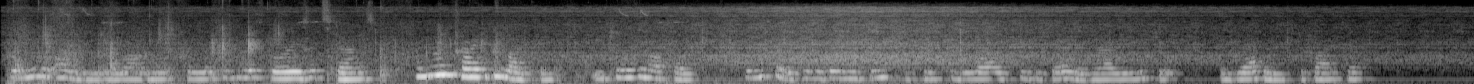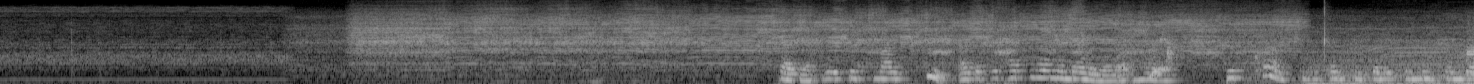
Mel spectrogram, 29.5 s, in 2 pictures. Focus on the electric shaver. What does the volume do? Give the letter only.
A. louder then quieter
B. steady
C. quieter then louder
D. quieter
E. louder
B.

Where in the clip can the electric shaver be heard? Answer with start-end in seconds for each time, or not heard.
18.1-29.4.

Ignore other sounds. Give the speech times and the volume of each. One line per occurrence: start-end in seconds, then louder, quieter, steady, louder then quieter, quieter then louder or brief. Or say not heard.
0.0-13.6 louder then quieter
22.4-29.4 steady.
